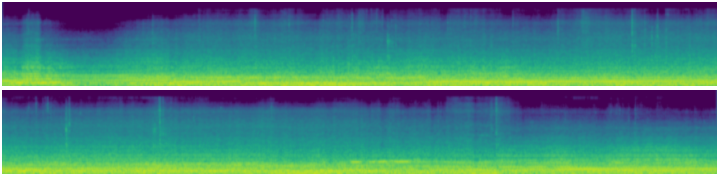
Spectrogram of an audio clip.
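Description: Tyres rumble on the road at speed.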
